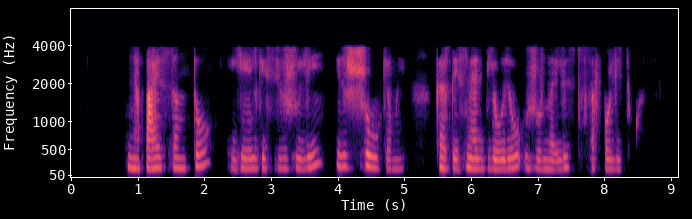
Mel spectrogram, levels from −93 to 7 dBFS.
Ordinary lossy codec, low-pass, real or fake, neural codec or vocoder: AAC, 16 kbps; 7.2 kHz; fake; codec, 24 kHz, 1.2 kbps, DualCodec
